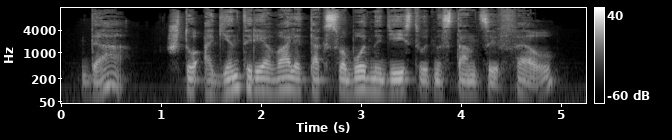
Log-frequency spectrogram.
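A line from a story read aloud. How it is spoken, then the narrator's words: Purring. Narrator (Russian): промурлыкал Марк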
